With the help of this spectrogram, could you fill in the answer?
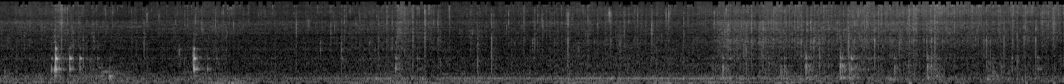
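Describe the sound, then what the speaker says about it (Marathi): One sliced onion and five or six garlic cloves fry in one to two tablespoons of oil in a wok, sizzling steadily with occasional stirring clinks, and the sizzle grows louder toward the end. "तर आता कढईत टाकते 1 ते 2 टेबलस्पून तेल आणि याच्यातच आपण कांदा आणि लसूण भाजून घेणार आहोत।"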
